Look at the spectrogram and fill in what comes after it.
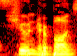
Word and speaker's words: Sundarbans: Am I pronouncing that correctly or not? – Yes, we call it Sundarbans. – Sundarbans.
